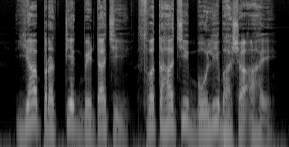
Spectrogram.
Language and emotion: Marathi, neutral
